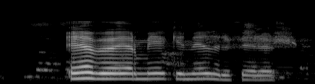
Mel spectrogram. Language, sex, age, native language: Icelandic, female, 9, Icelandic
